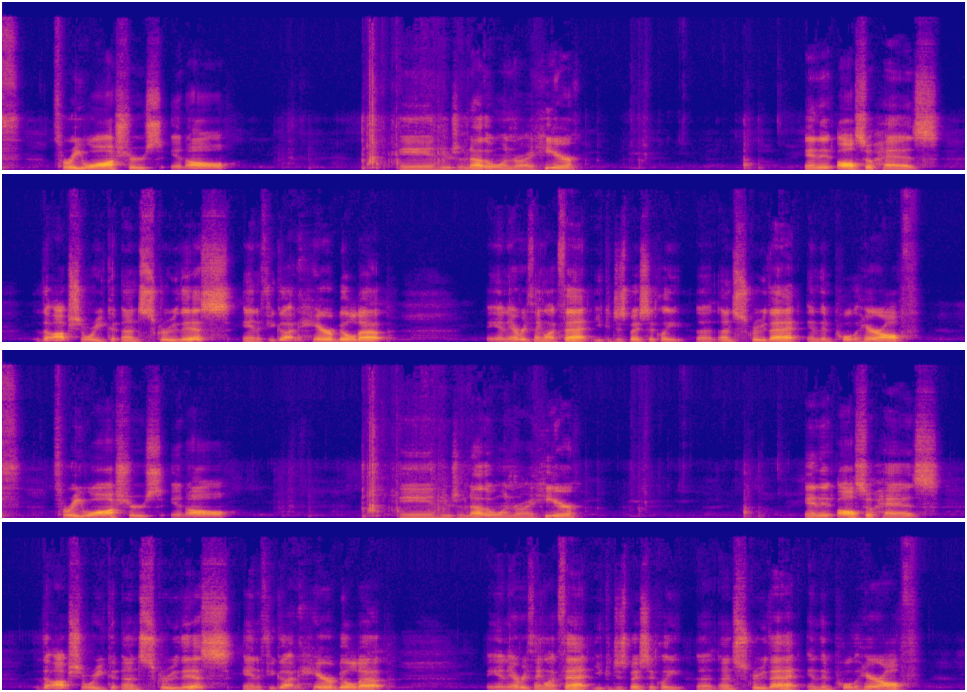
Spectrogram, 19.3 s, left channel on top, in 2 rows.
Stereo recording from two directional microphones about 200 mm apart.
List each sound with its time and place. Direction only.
0.5 s speech: 30° left (ahead or behind)
3.6 s speech: 25° left (ahead or behind)
8.0 s speech: 25° left (ahead or behind)
14.4 s speech: 25° left (ahead or behind)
